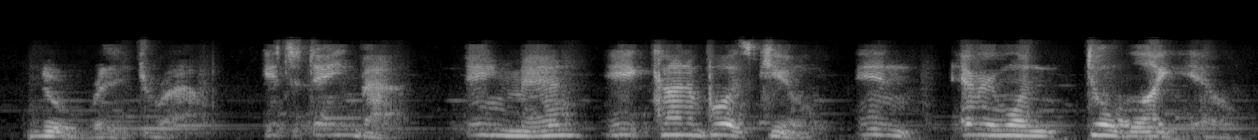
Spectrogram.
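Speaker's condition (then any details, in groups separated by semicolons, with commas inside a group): Brain injury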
